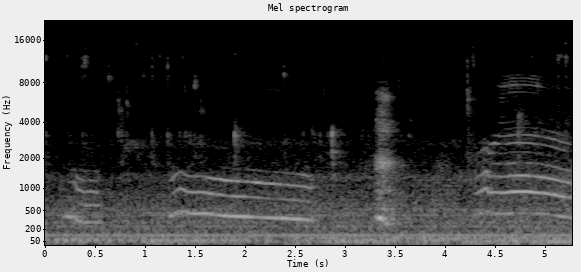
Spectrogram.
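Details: {'caption': 'Caged pet cat Mamedaifuku, kept without food or water before castration, calls to be let out with long, drawn, slightly falling meows indoors, with a brief knock partway through.'}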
